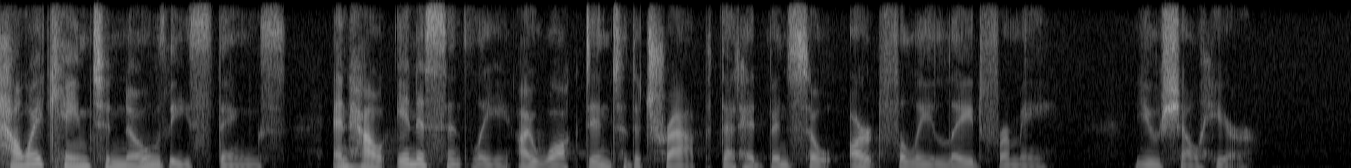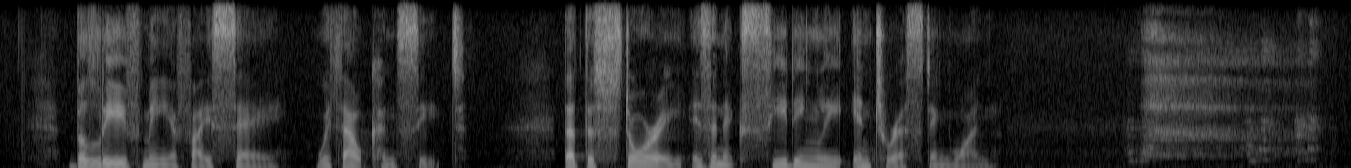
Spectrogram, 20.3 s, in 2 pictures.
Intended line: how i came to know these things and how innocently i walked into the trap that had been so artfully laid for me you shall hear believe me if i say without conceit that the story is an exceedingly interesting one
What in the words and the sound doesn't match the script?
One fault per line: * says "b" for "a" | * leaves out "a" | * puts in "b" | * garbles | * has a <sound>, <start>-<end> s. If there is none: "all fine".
* has a sigh, 18.5-20.1 s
